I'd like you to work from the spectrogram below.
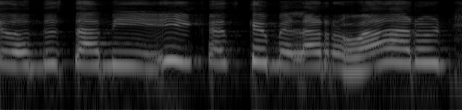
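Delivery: ordinary talk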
